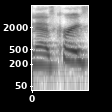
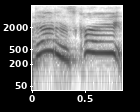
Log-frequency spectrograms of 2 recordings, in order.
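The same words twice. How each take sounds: First: Said in the usual way. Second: Much higher, imitating Mel; mock high that is crazy. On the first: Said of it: "basically saying". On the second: Mel dismissing the claim, a high mocking that is crazy. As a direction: lift it high in disbelief. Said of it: "Mel was like".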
